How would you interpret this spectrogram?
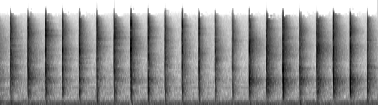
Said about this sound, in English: Clap. Woo! Yeah.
